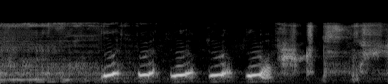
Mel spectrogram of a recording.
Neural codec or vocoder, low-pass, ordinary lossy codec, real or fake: autoencoder, 22.05 kHz, a latent of 192 numbers a frame, VITS, trained on one speaker; 7.2 kHz; none; fake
